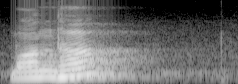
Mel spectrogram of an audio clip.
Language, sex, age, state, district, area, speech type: Assamese, male, 30-45, Assam, Dibrugarh, rural, read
